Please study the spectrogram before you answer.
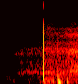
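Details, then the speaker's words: Person unwell with a bad cough and blocked nose: a single brief, thick snort-like sniff in a quiet room, nasal congestion. "um not feeling well today because I have a bad cough and a black nose"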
